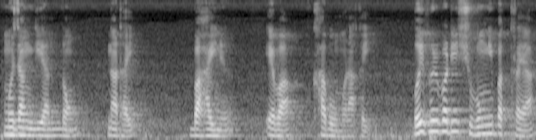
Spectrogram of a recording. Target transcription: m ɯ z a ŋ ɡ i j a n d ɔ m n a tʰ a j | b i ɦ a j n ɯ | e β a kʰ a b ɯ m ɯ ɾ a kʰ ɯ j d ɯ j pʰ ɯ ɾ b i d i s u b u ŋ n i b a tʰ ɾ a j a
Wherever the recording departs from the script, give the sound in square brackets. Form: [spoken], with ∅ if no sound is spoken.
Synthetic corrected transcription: m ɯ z a ŋ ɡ i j a n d ɔ [ŋ] n a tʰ a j | b [a] ɦ a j n ɯ | e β a kʰ a b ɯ m ɯ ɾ a kʰ ɯ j [b] ɯ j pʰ ɯ ɾ b [a] d i s u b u ŋ n i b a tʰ ɾ a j a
